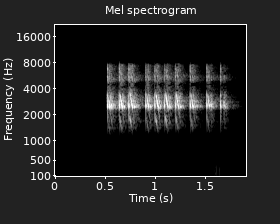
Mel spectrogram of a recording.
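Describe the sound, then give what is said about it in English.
A bright, warbling electronic chirp, a sci-fi communicator sound effect, plays alone as a cue that someone has pertinent information to share. It is a rapid run of high trilling pulses lasting about a second and a half, and it is clear. “he will let us know by chiming in with the communicator sound”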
